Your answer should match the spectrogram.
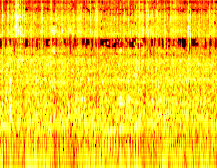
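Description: Kuba X-Boss motorcycle engine running at low speed while the bike creeps through traffic, a steady fast-pulsing engine note.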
